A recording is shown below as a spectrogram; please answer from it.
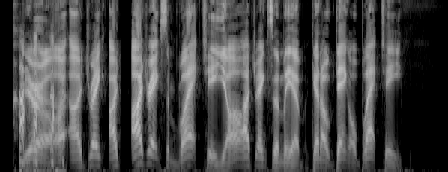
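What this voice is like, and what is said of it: Put-on Southern American accent. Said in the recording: “you should try to do an American accent... Oh, you were doing the accent.”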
